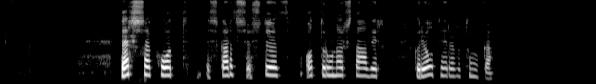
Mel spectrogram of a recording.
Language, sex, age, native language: Icelandic, female, 50-59, Icelandic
